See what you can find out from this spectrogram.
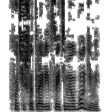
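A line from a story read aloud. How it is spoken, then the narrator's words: Scoffing snort. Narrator (Russian): хмыкнула я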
